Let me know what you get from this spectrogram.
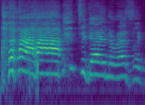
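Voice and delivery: talking through a big laugh. Real, not acted. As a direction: laugh loudly while speaking. Laughing while explaining.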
